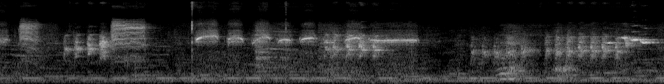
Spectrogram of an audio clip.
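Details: Young long-tailed shrike producing bursts of buzzy, scratchy chatter alternating with thin high whistles, over a steady low hum that runs throughout.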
